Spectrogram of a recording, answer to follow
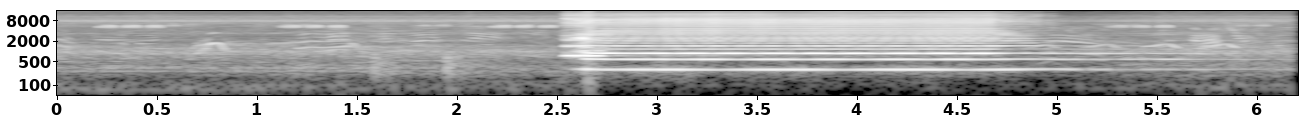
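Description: Electric horn of an arriving EMU local train: one long, loud blast of about two seconds, sounded a little over two seconds in, then fading away over about another second.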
